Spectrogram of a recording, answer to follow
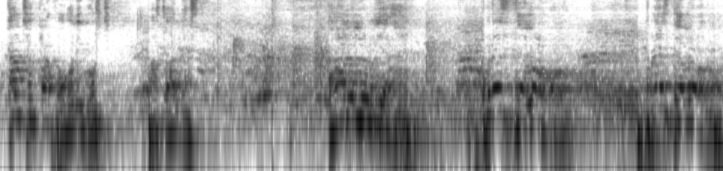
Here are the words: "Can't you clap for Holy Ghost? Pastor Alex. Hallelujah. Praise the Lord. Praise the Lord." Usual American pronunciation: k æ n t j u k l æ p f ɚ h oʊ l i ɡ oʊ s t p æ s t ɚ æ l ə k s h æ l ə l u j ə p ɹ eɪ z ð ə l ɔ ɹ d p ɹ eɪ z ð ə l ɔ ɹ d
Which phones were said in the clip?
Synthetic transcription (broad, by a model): k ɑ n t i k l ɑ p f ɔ h oʊ l i ɡ oʊ s t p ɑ s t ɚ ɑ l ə s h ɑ l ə l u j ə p ɹ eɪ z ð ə l ɔ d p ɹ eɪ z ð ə l ɔ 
